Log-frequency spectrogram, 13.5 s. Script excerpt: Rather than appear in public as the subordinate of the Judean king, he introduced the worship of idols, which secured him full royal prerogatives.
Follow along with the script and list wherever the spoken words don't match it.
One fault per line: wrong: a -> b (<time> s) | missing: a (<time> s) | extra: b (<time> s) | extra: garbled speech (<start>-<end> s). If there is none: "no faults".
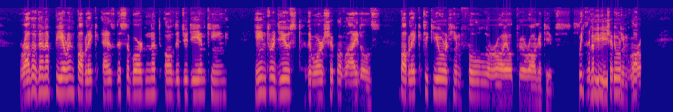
wrong: which -> public (8.0 s)
extra: garbled speech (11.5-12.8 s)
